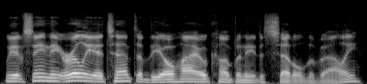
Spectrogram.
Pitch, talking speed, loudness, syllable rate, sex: 120 Hz, 230 wpm, -17 LUFS, 5.9 syllables/s, male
